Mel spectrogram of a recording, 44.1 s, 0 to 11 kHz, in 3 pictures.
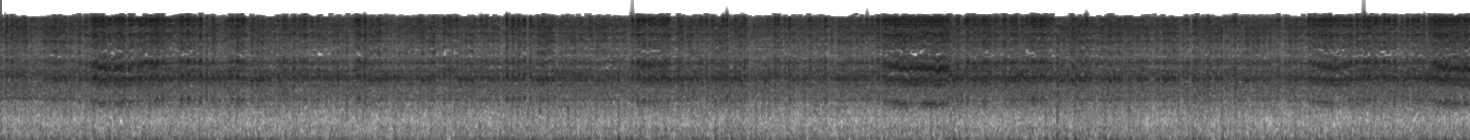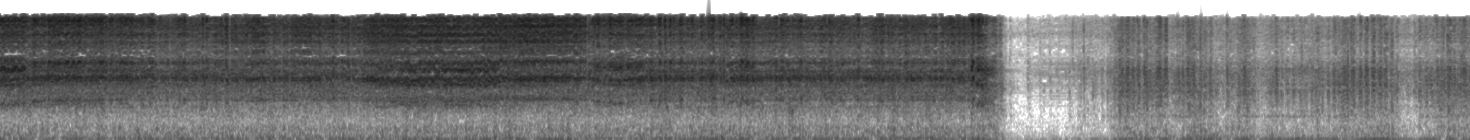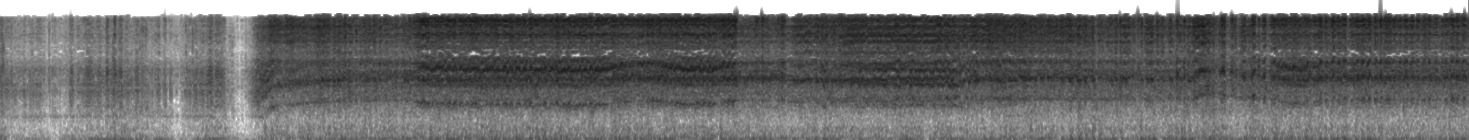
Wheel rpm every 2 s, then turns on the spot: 230, 230, 240, 230, 220, 230, 230, 230, 230, 220, 230, 230, 40, 20, 20, 40, 200, 210, 220, 220, 240, 230.
24-30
